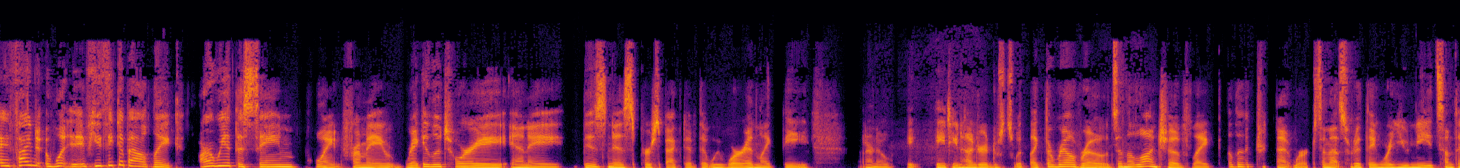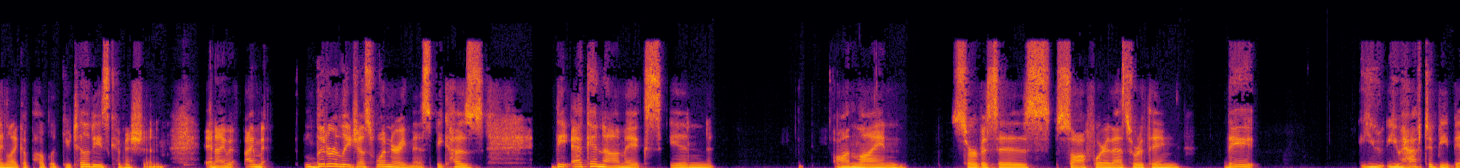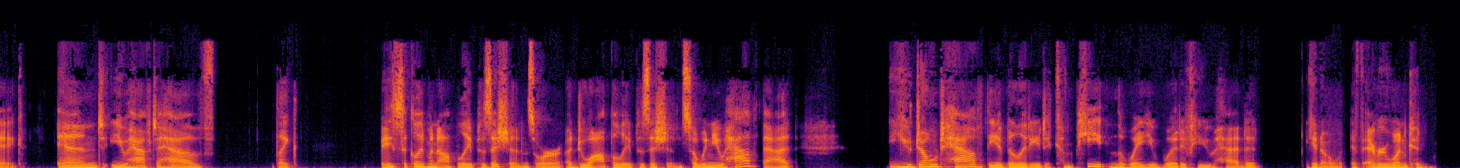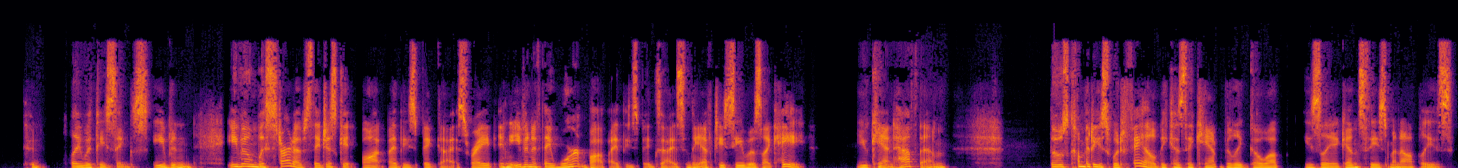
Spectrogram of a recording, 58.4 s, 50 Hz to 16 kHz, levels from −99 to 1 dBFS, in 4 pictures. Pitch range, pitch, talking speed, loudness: 140-180 Hz, 155 Hz, 175 wpm, -18 LUFS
